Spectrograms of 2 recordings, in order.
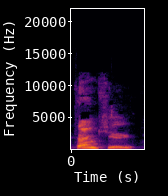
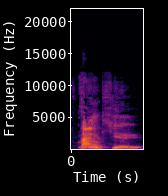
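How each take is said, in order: First: The first sound is a th sound. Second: The first sound is not a th sound. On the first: This is the adult way to say it. "instead of saying" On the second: This is how a young child says it. "kids will say, like"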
